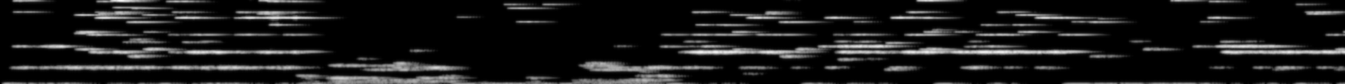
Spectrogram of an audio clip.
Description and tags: Another strange tune. I really don't remember it. bizarre.. i discovered this by using noise removal on raw data with audacity
creepy, glitch, odd, simple, weird, electric, lo-fi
